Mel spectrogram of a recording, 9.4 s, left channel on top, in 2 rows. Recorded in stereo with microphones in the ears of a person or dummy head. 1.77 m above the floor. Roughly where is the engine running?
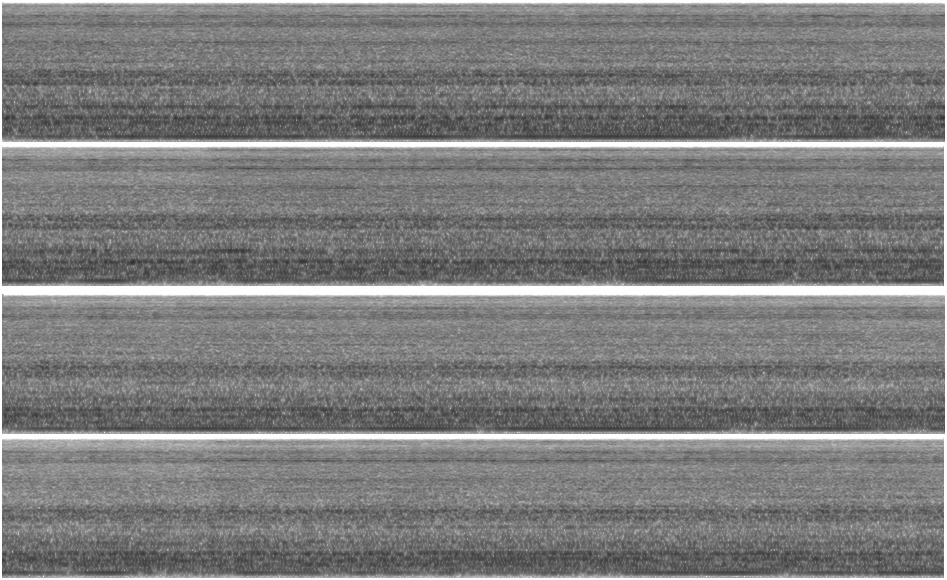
Left.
